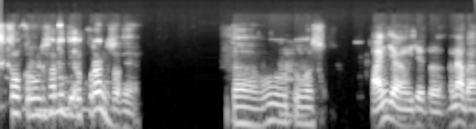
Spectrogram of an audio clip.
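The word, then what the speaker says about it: داود: Dawud was.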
